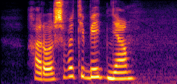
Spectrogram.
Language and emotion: Russian, positive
